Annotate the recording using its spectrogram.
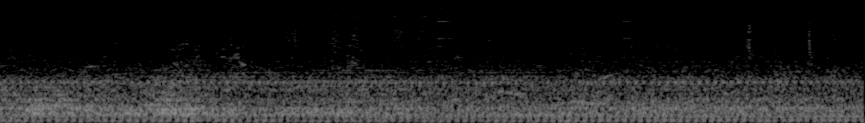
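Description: Near silence: faint steady background noise, with a few faint ticks.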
